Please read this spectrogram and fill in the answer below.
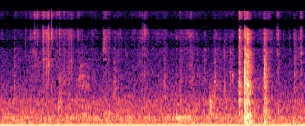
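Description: Close-miked chewing of a mouthful of cheese pizza: soft wet mouth clicks, with a sharper click about five seconds in, over a steady low electrical hum.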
